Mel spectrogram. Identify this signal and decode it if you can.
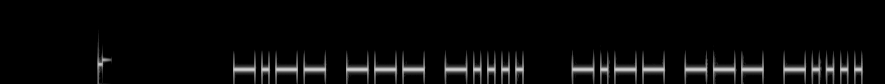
Morse code, heard as a keyed tone, about 17 wpm, 700 Hz. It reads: YO6 YO6
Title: Callsign Prefixes for Top 25 DXCC - Repeated 3x - 17wpm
